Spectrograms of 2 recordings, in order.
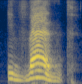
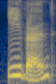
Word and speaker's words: event: often and the words event a lot of Koreans think this word to be said as event but no the stress has to come on the second e which is Event Event Event right I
